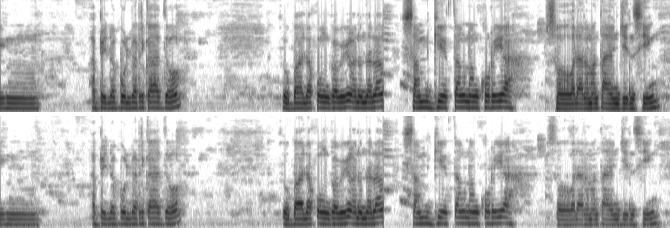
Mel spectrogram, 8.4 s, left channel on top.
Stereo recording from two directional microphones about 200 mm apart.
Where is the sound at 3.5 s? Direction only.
15° left (ahead or behind).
